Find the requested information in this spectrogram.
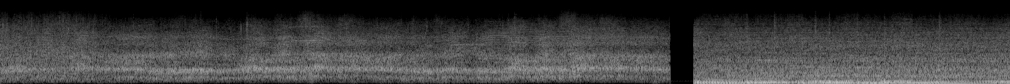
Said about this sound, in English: Every time he pulls the mic up, I think crowd gets louder. Yeah, so there he's pulling the mic up, and it just, yeah, that's. And this was an Orlando crowd? Yes.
